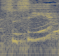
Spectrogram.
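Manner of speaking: ordinary talk, nothing marked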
